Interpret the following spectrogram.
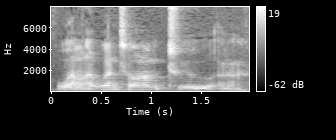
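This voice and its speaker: A woman's voice: lowish voice, slow pace, creaky. An elderly woman recalling her youth in a plain, matter-of-fact way during an oral history interview. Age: 70s or older. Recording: echoey room with faint noise.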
